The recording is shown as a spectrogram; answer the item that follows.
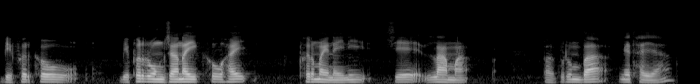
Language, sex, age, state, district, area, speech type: Bodo, male, 30-45, Assam, Kokrajhar, urban, spontaneous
